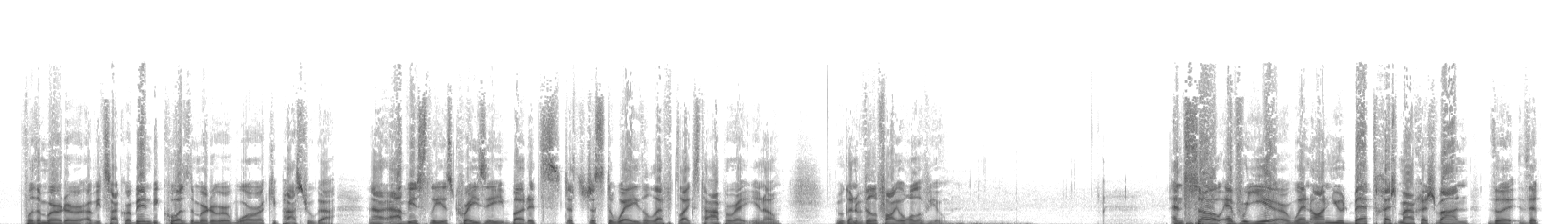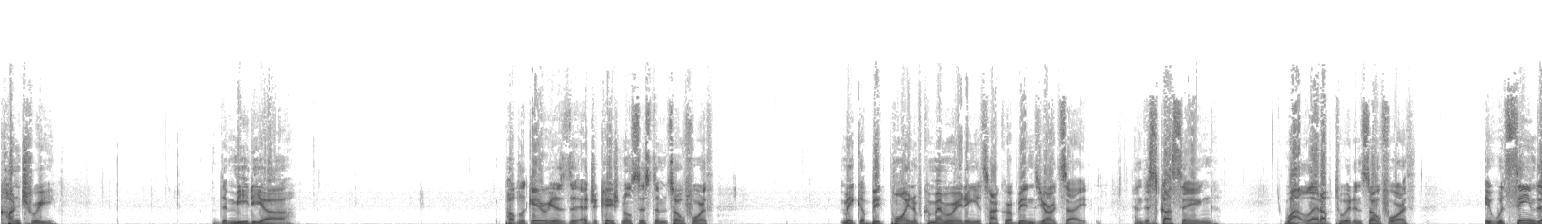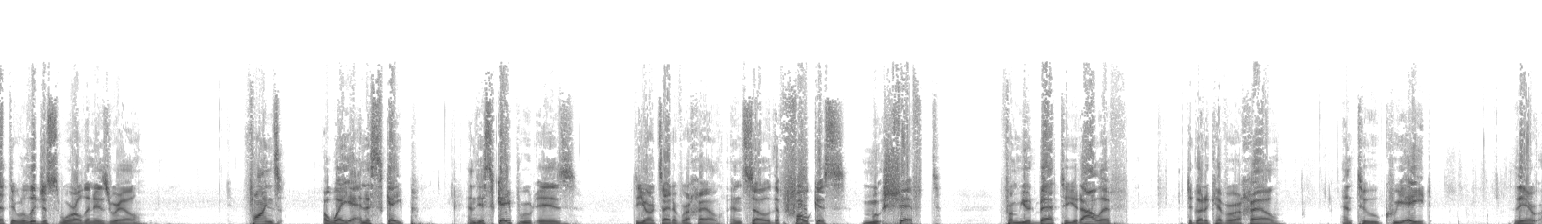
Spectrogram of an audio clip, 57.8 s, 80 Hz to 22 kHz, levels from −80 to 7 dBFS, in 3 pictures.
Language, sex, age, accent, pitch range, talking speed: English, male, 60-79, American, 110-135 Hz, 125 wpm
